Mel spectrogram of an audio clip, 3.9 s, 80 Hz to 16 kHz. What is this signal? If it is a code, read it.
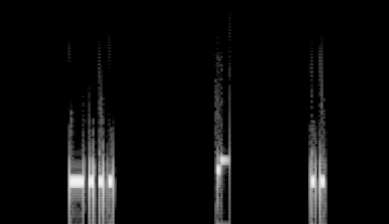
Morse code, heard as a keyed tone, about 25 wpm, 700 Hz. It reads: B I
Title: Single Character (Letter:Number:Punctuation:Prosign) Alt 25wpm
